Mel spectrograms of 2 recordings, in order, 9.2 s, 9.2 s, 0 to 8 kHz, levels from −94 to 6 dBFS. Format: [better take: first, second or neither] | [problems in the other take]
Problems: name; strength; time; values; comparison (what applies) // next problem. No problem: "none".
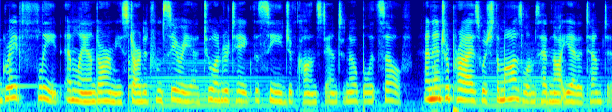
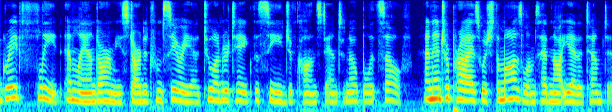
second | background sound (Tabla + Bowed string instrument); 19 dB below the speech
